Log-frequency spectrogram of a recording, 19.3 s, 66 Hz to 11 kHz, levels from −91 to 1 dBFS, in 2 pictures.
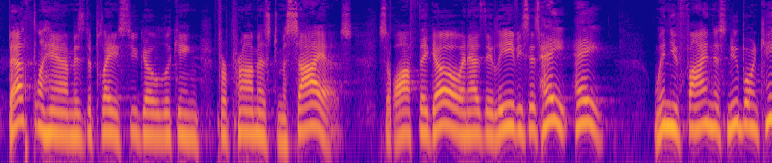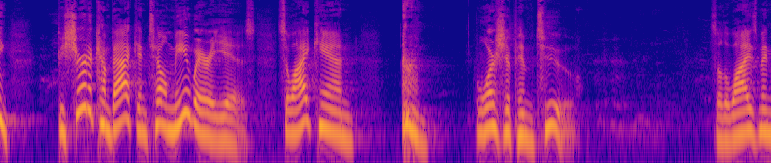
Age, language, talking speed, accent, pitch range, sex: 40-59, English, 150 wpm, American, 160-195 Hz, male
